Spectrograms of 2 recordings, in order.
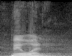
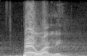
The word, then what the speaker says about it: Peuali: Peguali es P-E-U-A-L-I. Tlali, como suena, T-L-A-L-I. Eh, pronúncialo bien, Nantli. Peguali. – Peguali.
